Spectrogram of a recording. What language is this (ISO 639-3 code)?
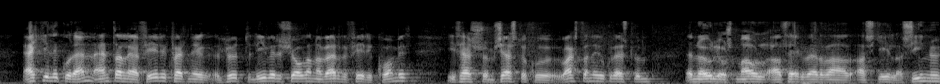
isl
